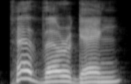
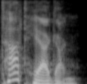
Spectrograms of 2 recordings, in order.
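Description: First: It is read as Tether plus gang. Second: It is read as Tat plus hergang. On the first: The word is misread as a foreign-looking phrase. The speaker calls it wrong. "da stand Tether Gang" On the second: The word means the course of events of a crime. The speaker calls it right. "Es war Tathergang"

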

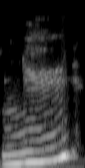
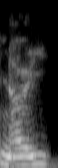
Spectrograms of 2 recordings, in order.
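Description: First: The vowel is one single, steady sound. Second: The vowel glides between two sounds. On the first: This is the southern dialect form. "Also die Südlichen haben den sogenannten Monophthong, also eigentlich ein Laut" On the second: This is the northern form. "die anderen haben den zwei Laut, ein Diphthong"

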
